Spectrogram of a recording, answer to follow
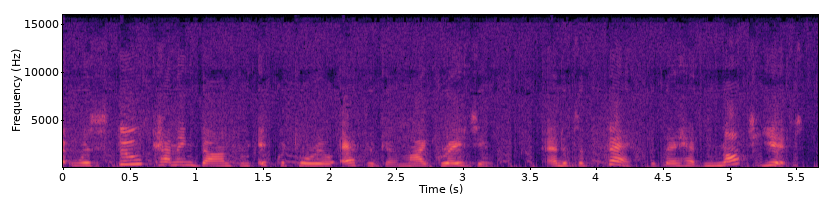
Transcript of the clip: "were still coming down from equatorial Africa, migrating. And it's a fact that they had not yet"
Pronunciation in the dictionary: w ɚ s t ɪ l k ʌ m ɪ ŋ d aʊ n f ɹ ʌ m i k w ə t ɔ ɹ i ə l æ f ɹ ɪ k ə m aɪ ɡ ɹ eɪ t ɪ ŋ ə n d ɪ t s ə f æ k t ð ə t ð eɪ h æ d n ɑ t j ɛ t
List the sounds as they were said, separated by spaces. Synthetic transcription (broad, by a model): w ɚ s t ɪ l k ʌ m ɪ ŋ d aʊ n f ɹ ʌ m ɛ k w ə t ɔ ɹ i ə l æ f ɹ ɪ k ə m aɪ ɡ ɹ eɪ t ɪ ŋ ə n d ɪ t s ə f æ k t ð ə t ð eɪ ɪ d n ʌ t j ɛ t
